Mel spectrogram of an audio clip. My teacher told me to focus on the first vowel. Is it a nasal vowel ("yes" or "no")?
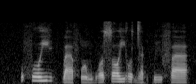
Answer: no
